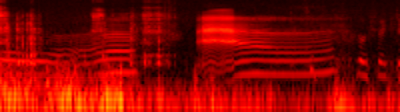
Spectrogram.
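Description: A toddler's wordless voice close to the microphone: babbling sounds, then a drawn-out high squeal about halfway through. Wind rumbles on the microphone in the first second.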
